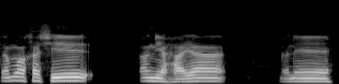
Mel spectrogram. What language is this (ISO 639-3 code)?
brx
